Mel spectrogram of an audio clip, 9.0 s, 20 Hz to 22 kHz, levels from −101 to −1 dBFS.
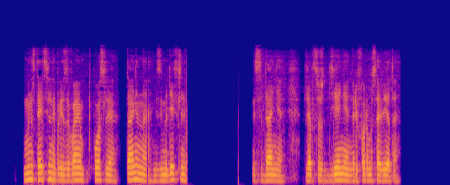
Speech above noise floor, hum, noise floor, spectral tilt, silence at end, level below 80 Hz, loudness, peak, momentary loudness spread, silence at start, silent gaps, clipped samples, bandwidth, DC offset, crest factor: over 67 dB; none; under -90 dBFS; -7 dB/octave; 1.05 s; -60 dBFS; -24 LUFS; -6 dBFS; 14 LU; 0.45 s; 2.40-2.52 s, 3.87-4.75 s, 4.89-5.02 s; under 0.1%; 7.8 kHz; under 0.1%; 18 dB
